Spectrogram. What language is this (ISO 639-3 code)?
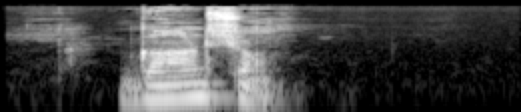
xka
